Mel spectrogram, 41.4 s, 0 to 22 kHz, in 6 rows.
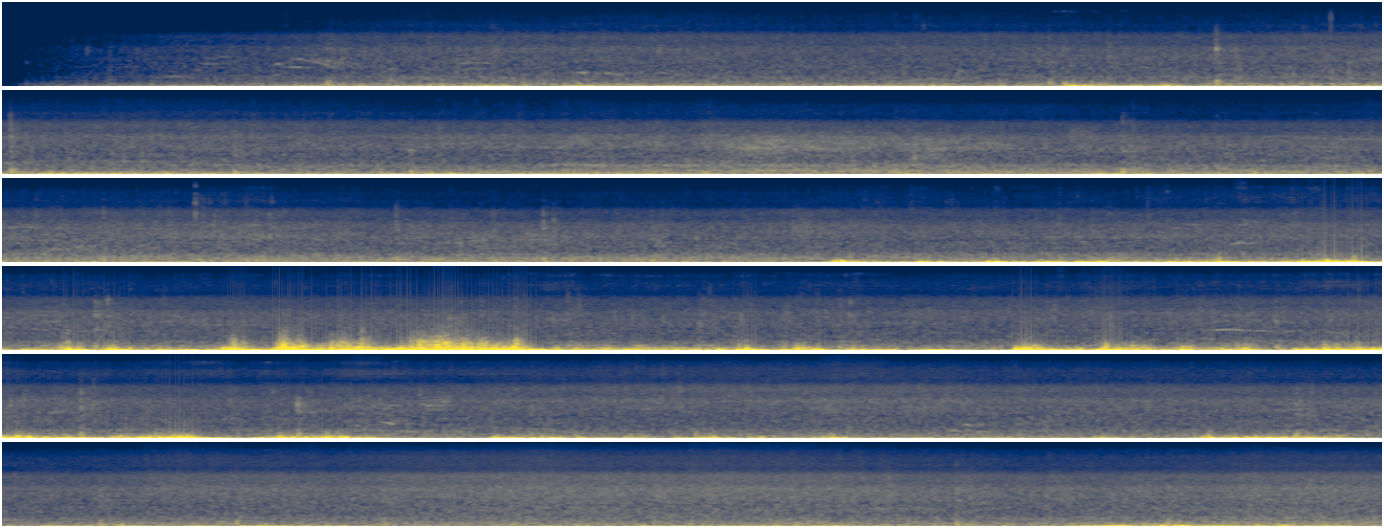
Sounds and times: wind moving the leaves 1.1 - 41.4
Traffic Sound 6.6 - 18.6

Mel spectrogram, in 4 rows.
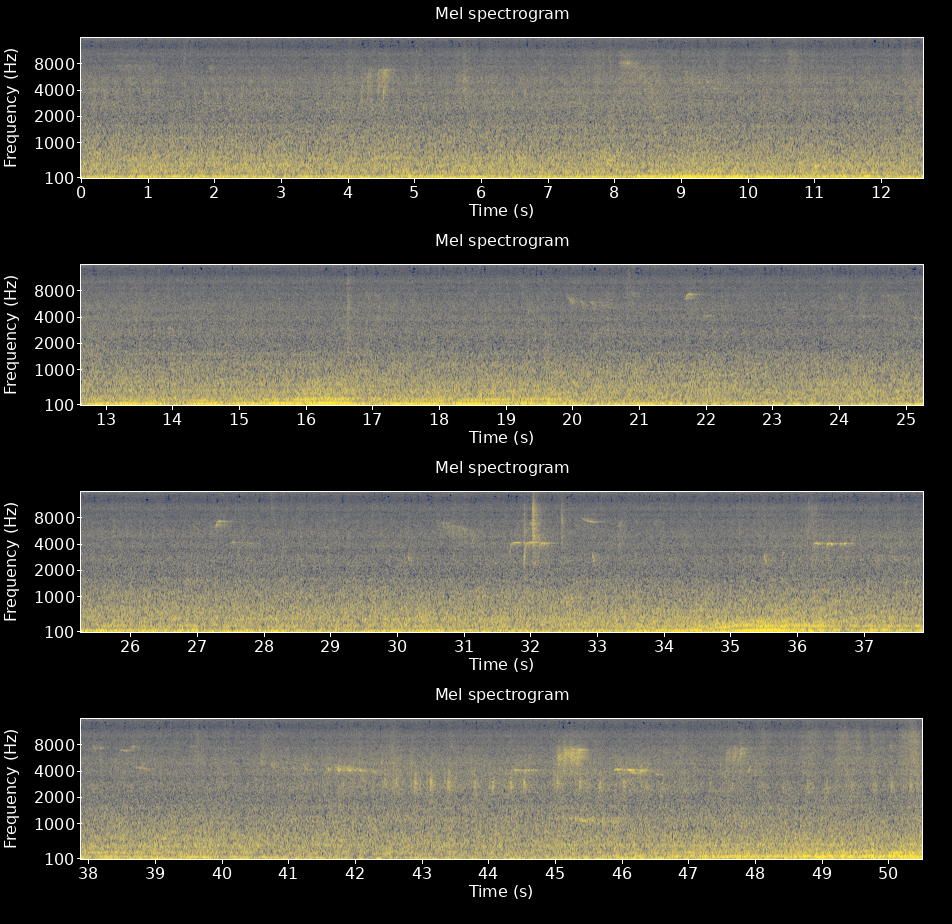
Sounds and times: Distant traffic 1.1 - 50.5
bird singing a few songs 30.6 - 33.1
bird singing a few songs 40.7 - 46.8

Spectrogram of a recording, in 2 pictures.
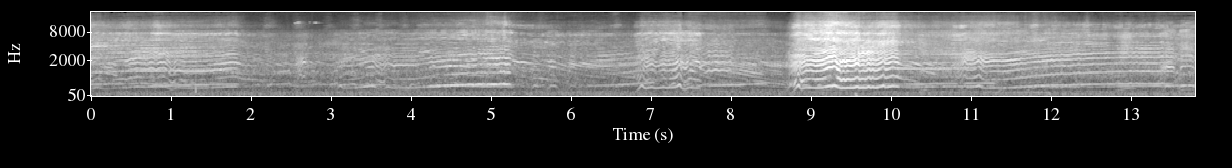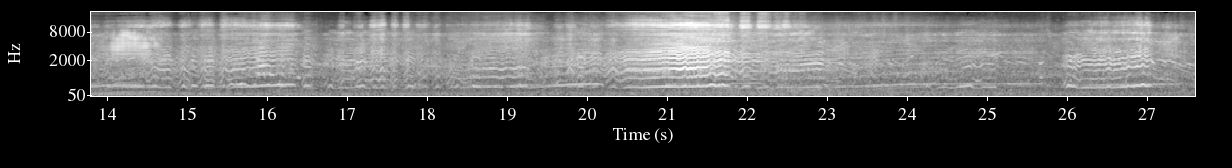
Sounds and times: Remote control car 0.0 - 27.6

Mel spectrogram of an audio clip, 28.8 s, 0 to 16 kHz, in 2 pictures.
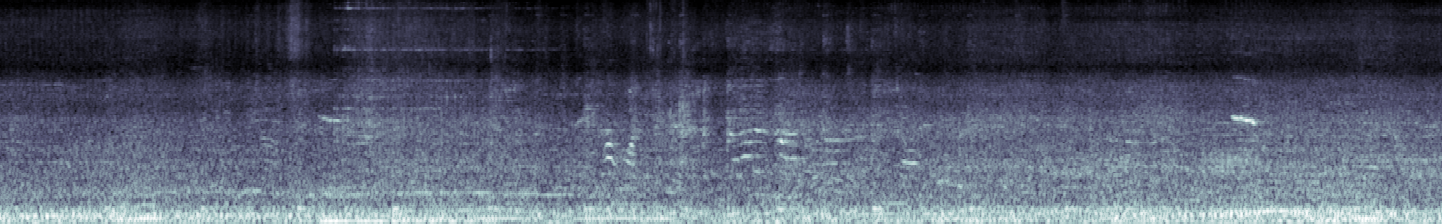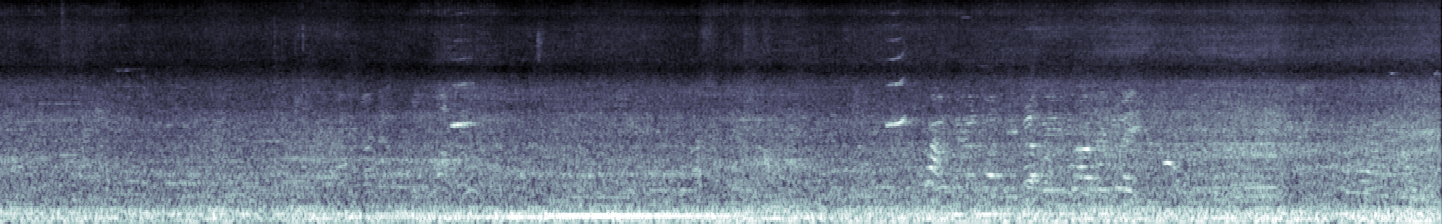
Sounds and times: Traffic Sound 0.0 - 28.8
walking in the traditional market 0.0 - 28.8

